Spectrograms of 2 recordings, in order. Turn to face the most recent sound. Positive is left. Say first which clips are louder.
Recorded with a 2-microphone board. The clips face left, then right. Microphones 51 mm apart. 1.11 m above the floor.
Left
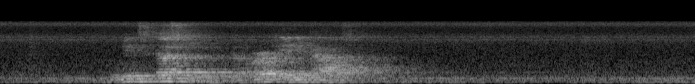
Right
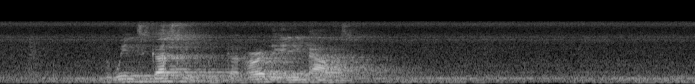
# right 3 dB
turn(degrees=-65)  # may be behind; listen again after turning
